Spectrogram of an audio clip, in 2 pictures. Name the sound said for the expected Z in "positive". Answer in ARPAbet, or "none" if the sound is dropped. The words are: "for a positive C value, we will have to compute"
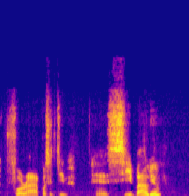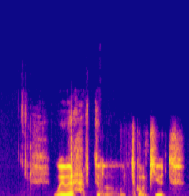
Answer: S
